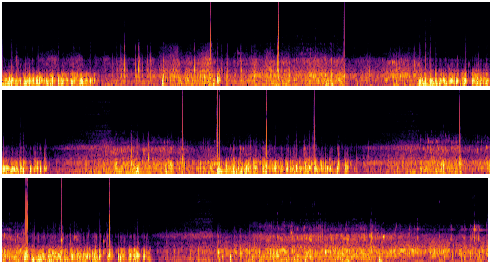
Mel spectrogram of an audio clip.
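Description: Breathing through a diving regulator rumbles and bubbles loudly underwater, in slow regular breaths.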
